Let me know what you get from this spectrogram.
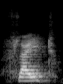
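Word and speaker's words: flight: माने शक्ति एफ एल आई जी एच टी फ्लाइट Manan T एच आई जी H Jang Thai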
